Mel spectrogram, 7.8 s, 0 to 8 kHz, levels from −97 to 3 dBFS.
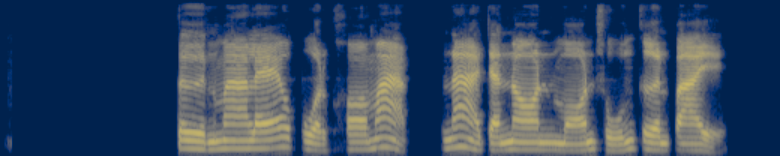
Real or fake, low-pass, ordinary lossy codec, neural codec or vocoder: real; 7.2 kHz; none; none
